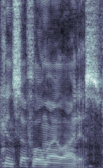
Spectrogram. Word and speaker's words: encephalomyelitis: Myalgic encephalomyelitis.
